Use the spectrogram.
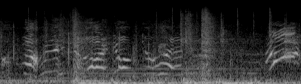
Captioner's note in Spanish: Gritos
